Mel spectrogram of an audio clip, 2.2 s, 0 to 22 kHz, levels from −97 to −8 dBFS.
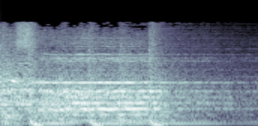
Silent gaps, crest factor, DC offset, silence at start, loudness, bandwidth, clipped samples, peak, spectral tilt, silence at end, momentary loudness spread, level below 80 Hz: none; 14 dB; under 0.1%; 0 s; -12 LUFS; 11 kHz; under 0.1%; 0 dBFS; -4 dB/octave; 0.05 s; 19 LU; -30 dBFS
